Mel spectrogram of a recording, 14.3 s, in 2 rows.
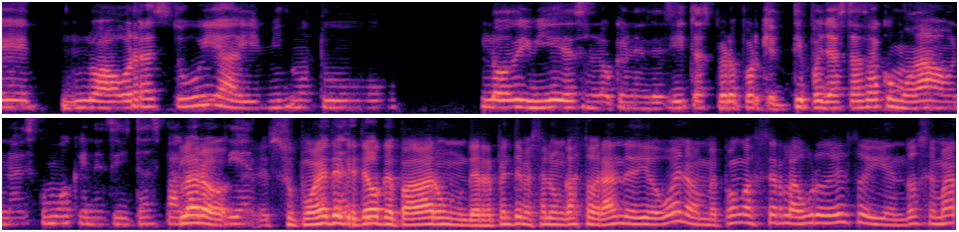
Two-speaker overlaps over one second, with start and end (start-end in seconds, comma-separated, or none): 8.5-10.0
